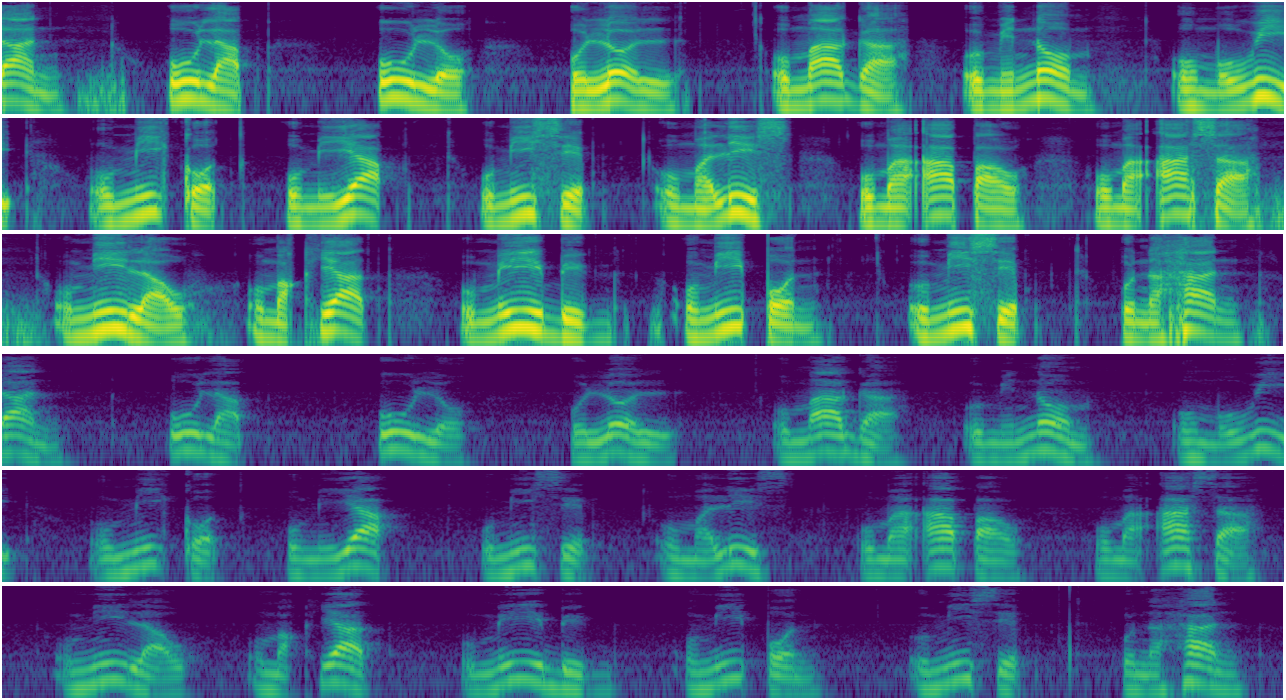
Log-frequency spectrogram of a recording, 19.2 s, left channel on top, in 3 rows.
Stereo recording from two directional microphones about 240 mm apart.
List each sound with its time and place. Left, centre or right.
0.8 s speech: left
